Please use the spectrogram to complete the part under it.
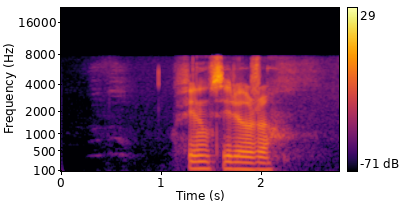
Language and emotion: Russian, neutral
